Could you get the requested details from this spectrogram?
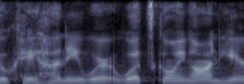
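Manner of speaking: usual speaking voice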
